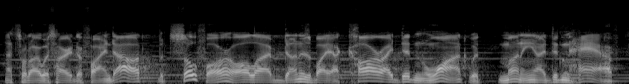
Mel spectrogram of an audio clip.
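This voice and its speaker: An actor with an American accent playing a wry, put-upon 1950s private detective in a radio drama, plain-spoken and a little hesitant. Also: male voice, fairly low pitch, animated, normal speed, fairly bright tone, soft background music. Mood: wry narration. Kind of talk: radio drama acting with first-person detective narration.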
